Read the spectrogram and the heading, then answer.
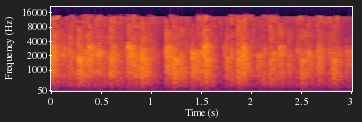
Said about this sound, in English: Oh, can we give the Lord a hand clap of praise right now?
